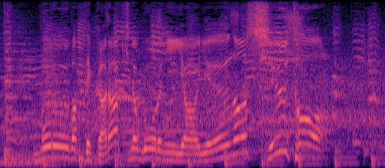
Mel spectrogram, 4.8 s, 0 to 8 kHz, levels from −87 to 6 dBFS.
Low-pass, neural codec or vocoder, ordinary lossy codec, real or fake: none; none; none; real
